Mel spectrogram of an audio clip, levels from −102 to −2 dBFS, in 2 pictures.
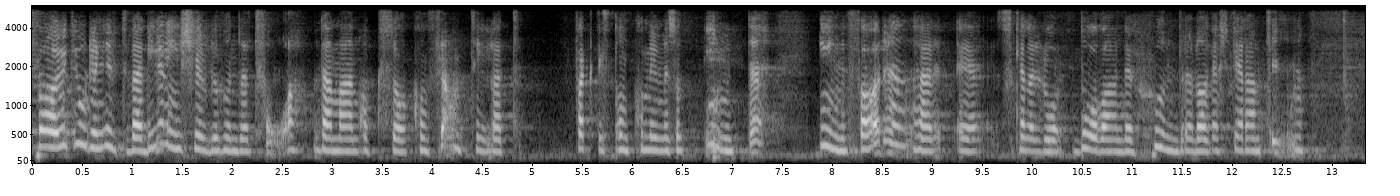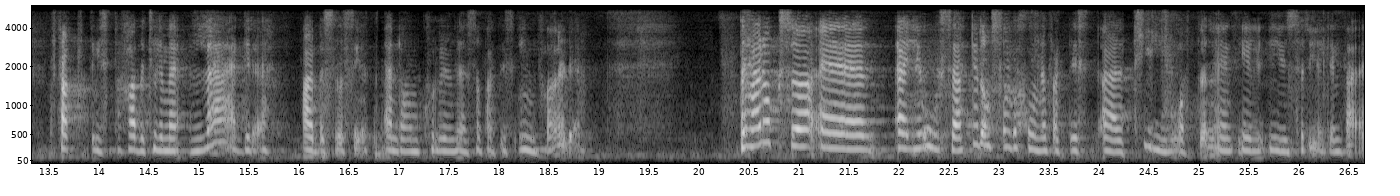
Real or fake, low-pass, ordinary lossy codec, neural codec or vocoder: fake; 5.4 kHz; none; codec, 32 kHz, 1.9 kbps, SNAC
